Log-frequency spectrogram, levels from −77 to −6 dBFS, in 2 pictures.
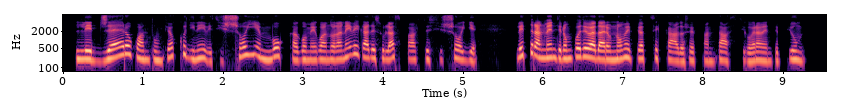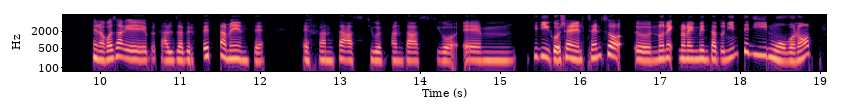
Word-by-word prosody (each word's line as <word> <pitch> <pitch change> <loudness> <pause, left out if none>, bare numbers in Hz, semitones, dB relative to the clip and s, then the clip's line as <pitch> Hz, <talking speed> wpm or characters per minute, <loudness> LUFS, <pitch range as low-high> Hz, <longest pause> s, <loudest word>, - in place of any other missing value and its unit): leggero 205 - +4
quanto 200 -5 -2
un 185 - -3
fiocco 250 - -4
di 215 - -6
neve. 210 -4 -2
Si 175 - -19
scioglie 275 - -1
in 205 -5 -2
bocca 255 -5 -1
come 190 -1 -3
quando 195 0 -2
la 200 +1 +1
neve 270 +8 0
cade 230 -3 +2
sull'asfalto 205 -1 -3
e - - -4
si 195 - -20
scioglie, 190 -4 -4 0.5
letteralmente 235 -3 +4
non 210 0 0
poteva 245 -1 +6
dare 200 -2 +5
un 195 - -2
nome 210 +4 0
più 210 - -3
azzeccato, 195 -5 -3
cioè 180 +2 -7
fantastico 175 0 -6
veramente 175 -1 -2
più 200 -1 -4 0.6
è 230 - -2
una 190 -2 +2
cosa 215 +5 +3
che 200 -4 +2
p 195 - -12
calza 185 0 -2
perfettamente, 200 -3 0 0.4
è 190 -1 -4
fantastico, 190 0 -3
è 180 - -1
fantastico. 180 0 -4
Ehm, 180 -1 -3 0.2
ti 255 - -7
dico, 220 -8 +4
cioè 235 +2 +5
nel 195 -2 +4
senso, 260 +4 +3 0.2
uhm, 190 -2 0
non 210 +3 +3
è - - +5
non 210 -1 +2
ha - - +7
inventato 200 -1 0
niente 290 - 0
di 285 -4 -1
nuovo, 185 -7 +1
no, 265 - +1
200 Hz, 180 wpm, -22 LUFS, 185-230 Hz, 0.6 s, ha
